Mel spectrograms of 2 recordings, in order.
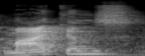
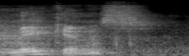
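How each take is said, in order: First: The first vowel sounds like 'eye'. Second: The first vowel sounds like 'ee'. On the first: "Put an I"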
